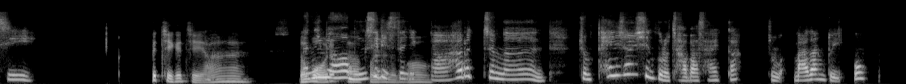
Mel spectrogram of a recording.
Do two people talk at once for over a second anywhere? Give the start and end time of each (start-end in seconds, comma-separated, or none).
3.0-4.3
